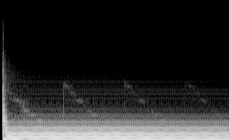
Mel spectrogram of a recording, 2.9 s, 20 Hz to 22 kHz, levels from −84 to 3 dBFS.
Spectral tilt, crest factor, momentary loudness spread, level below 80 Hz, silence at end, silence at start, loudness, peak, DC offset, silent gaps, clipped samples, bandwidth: -13 dB/octave; 8 dB; 2 LU; -12 dBFS; 0 s; 0.05 s; -11 LUFS; 0 dBFS; under 0.1%; none; under 0.1%; 2.8 kHz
